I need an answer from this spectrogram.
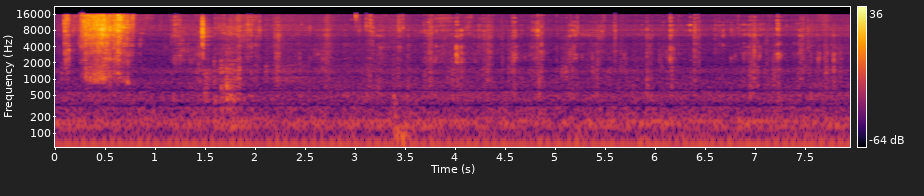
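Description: A mouthful of rice wrapped in seaweed taken with one loud crisp bite about half a second in, then quiet chewing with small scattered mouth clicks.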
